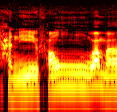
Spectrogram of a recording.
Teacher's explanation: حنیفاً یہاں ادغام ہے، تنوین کے بعد واو ہے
